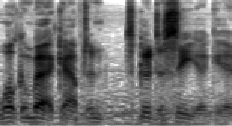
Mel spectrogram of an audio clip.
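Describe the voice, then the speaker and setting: A man's raspy, put-on character voice at a fairly quick pace. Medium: audio drama. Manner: blunt, grave.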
